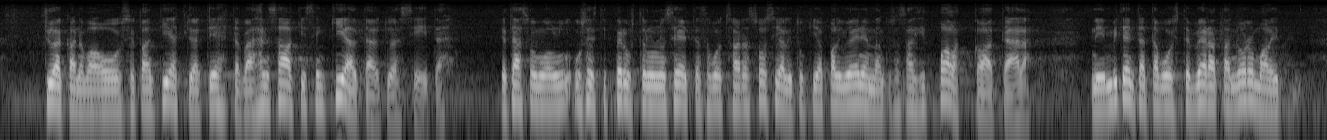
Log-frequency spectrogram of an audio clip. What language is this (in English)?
Finnish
